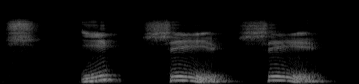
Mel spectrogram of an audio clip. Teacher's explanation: o som da vogal I, que a gente sorri e segura um pouquinho, né? I, é o I de igreja.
